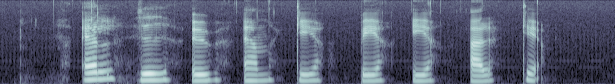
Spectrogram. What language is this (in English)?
Swedish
